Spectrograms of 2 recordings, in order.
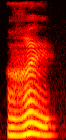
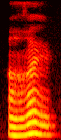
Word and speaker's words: raie: AI se prononce E. E. Ré. Ré, c'est un poisson qui s'appelle la raie.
